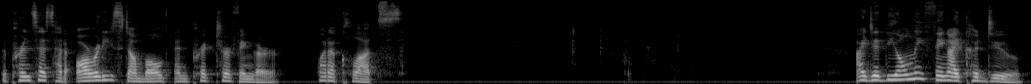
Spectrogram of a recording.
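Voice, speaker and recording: A woman's voice: low-pitched, animated, moderate pace. A woman voicing a prim, know-it-all younger sister fairy, telling a storybook tale in a smug, critical, gossipy way. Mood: suspicious, exasperated. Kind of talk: storybook character narration.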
